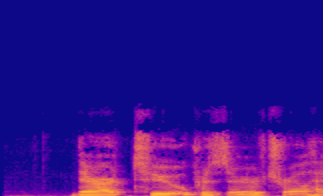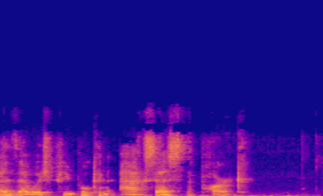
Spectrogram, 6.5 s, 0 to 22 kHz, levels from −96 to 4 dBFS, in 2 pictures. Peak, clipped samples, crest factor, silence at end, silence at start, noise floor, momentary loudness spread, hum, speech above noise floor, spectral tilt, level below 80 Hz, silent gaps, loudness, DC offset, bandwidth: -4 dBFS; under 0.1%; 16 dB; 0.3 s; 0.7 s; -58 dBFS; 11 LU; none; 39 dB; -5.5 dB/octave; -44 dBFS; none; -20 LUFS; under 0.1%; 9.8 kHz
